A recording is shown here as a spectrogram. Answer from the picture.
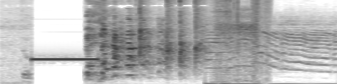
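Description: A steady, high single-pitch censor bleep lasting under a second, with everything else cut out beneath it. It is followed by a loud burst of clicky, glitchy noise, then a deep boom and a cluster of tones sliding downward in pitch, a power-down style sound effect.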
